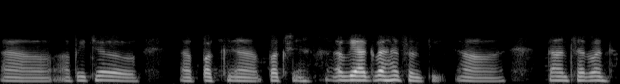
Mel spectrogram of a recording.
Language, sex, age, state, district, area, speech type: Sanskrit, female, 45-60, Karnataka, Bangalore Urban, urban, conversation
